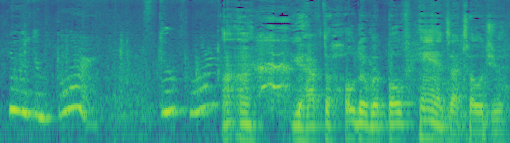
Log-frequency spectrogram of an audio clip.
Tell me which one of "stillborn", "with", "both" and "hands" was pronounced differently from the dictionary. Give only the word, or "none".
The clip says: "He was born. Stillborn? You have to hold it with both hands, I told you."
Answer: stillborn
